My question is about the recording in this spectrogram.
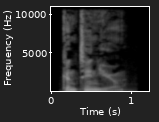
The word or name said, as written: continue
